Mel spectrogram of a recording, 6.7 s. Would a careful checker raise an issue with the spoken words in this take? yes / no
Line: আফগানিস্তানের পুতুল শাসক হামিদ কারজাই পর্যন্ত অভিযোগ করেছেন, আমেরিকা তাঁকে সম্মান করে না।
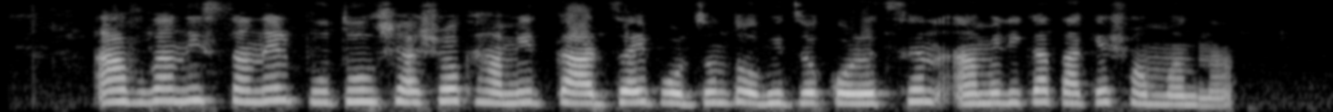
yes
